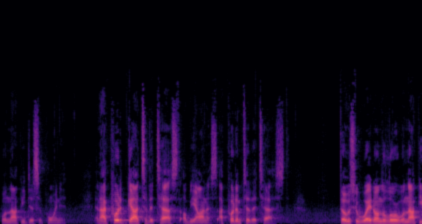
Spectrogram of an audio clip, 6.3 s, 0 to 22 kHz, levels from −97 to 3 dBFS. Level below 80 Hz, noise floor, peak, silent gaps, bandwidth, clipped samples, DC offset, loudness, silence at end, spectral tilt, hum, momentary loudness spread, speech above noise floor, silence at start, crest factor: -88 dBFS; -74 dBFS; -18 dBFS; none; 14 kHz; under 0.1%; under 0.1%; -39 LUFS; 0 s; -3.5 dB/octave; none; 19 LU; 35 dB; 0 s; 22 dB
